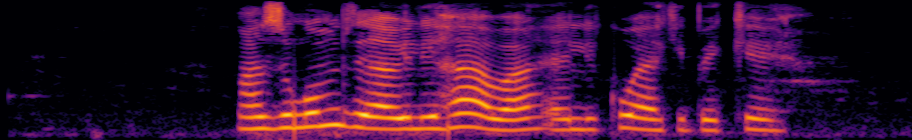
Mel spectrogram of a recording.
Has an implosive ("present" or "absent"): absent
